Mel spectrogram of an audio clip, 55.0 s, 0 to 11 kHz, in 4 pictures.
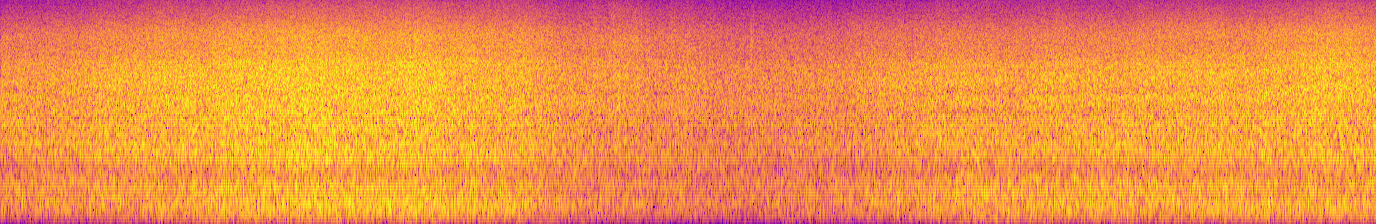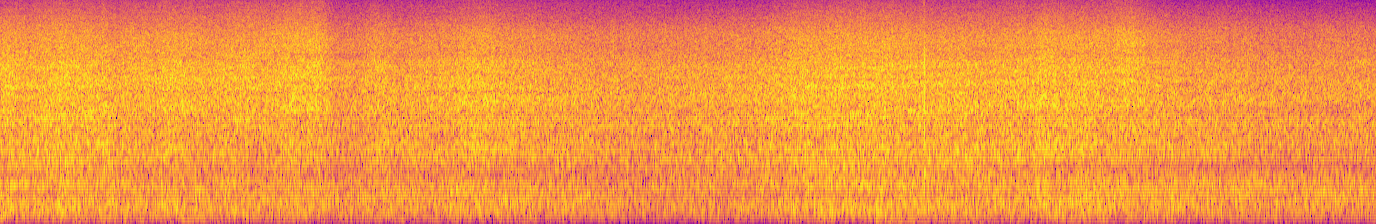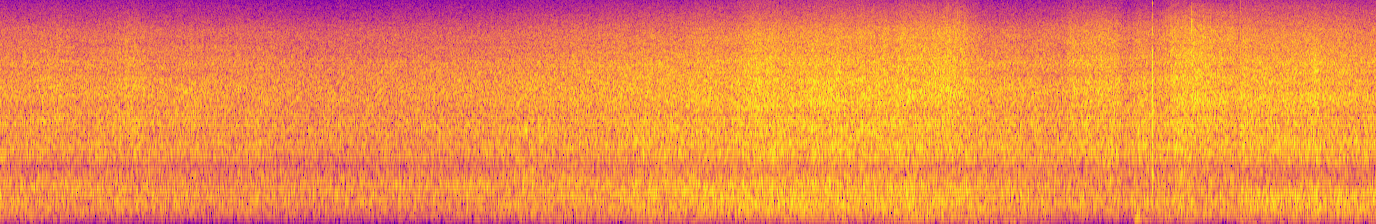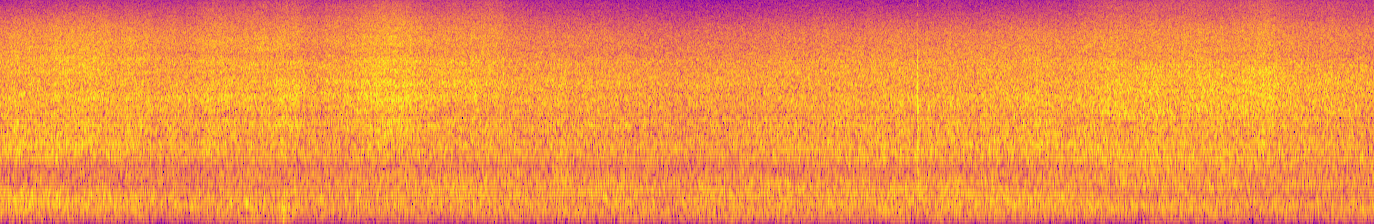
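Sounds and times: surf washing on rocks: 33.5 - 55.0.

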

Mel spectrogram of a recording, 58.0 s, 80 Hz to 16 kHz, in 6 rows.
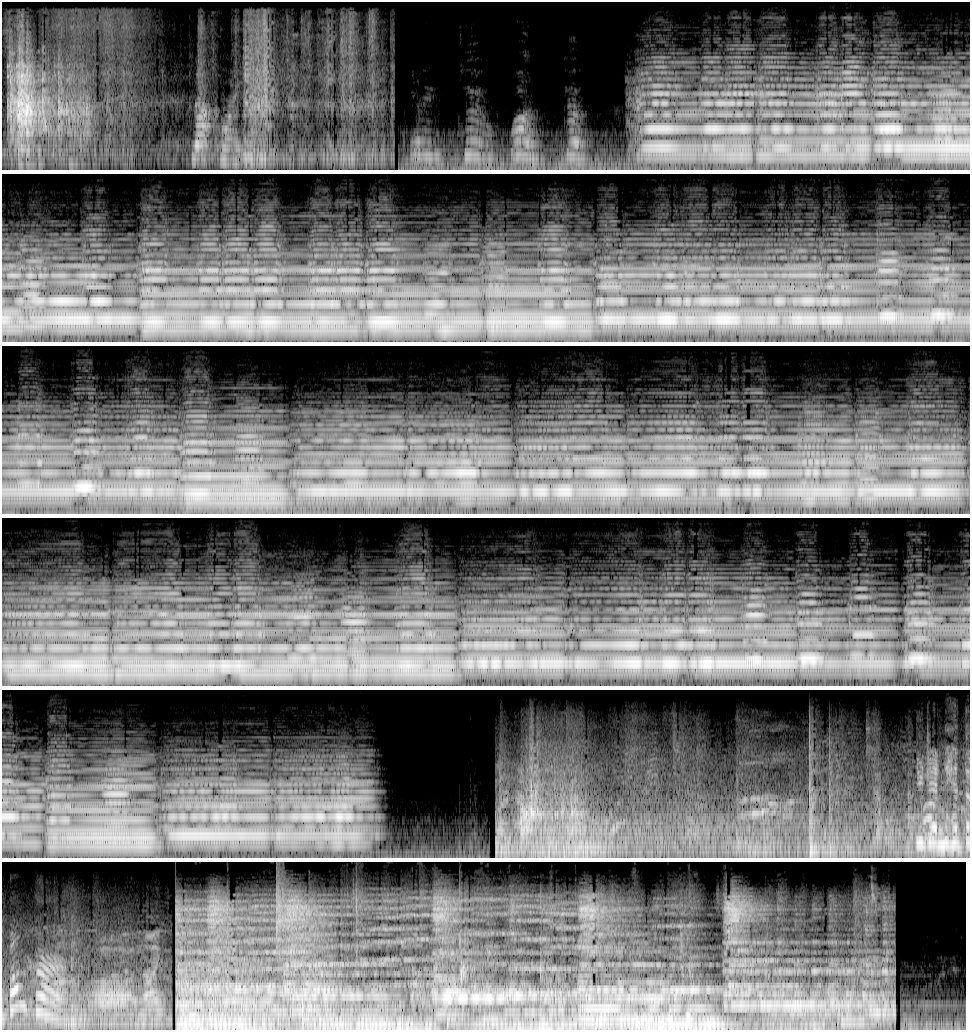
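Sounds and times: two violins bowing slow notes: 6.2 - 42.6, 50.2 - 56.8.

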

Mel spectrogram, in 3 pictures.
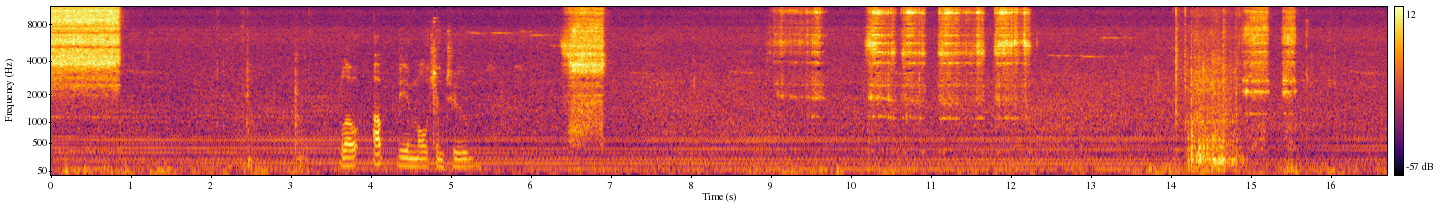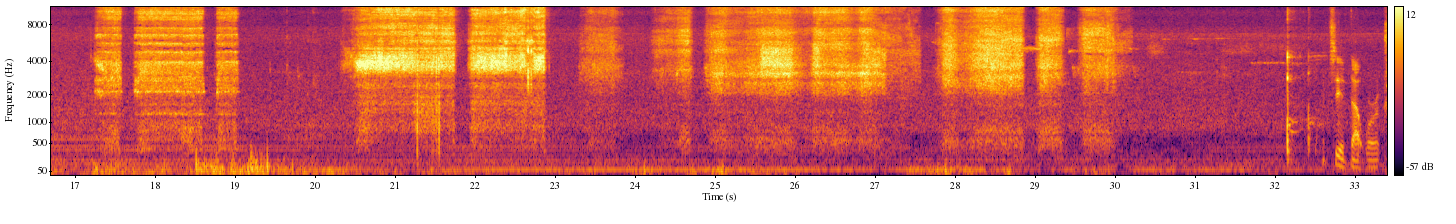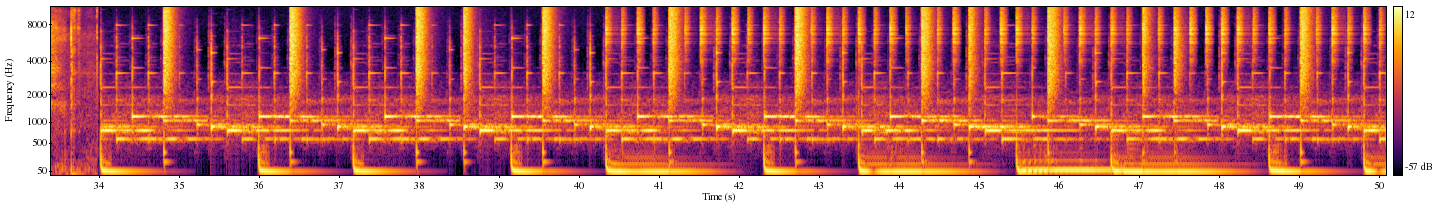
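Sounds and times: aerosol spray hissing bursts: 0.0 - 0.9, 6.4 - 7.0, 17.3 - 19.1, 20.4 - 30.2.

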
